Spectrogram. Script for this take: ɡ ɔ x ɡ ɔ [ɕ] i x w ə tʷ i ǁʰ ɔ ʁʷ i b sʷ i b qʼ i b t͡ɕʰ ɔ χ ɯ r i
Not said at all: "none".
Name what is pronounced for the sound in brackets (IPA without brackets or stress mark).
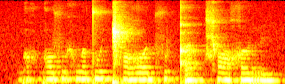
sʷ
